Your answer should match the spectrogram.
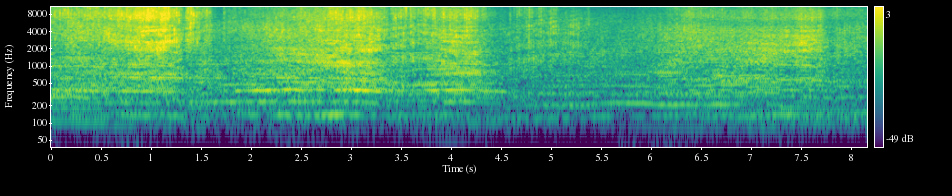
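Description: Race cars racing at Humberstone Speedway, a loud, continuous engine roar with rising and falling passes as cars circle the track, heavy and steady throughout.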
